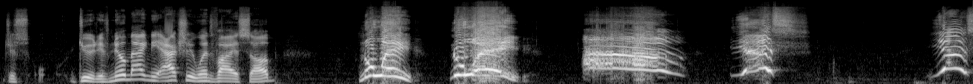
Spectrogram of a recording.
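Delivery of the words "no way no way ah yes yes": ecstatic high-pitched scream. Real, not acted. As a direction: scream with pure disbelieving joy. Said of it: "I screamed so loud at the mic".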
